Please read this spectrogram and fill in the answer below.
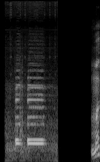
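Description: Car horn honking twice, a short toot then a longer blast, over a low traffic rumble; the sound cuts off suddenly about a second in.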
